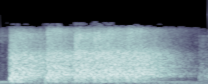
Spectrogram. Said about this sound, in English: Faced with an advancing wall of gunfire from the Redford sheriff and a group of excited townsmen, the Lone Ranger put his own guns into action to cover a retreat.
